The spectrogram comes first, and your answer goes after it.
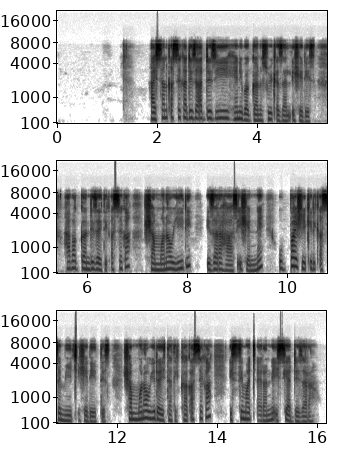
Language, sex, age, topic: Gamo, female, 18-24, agriculture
